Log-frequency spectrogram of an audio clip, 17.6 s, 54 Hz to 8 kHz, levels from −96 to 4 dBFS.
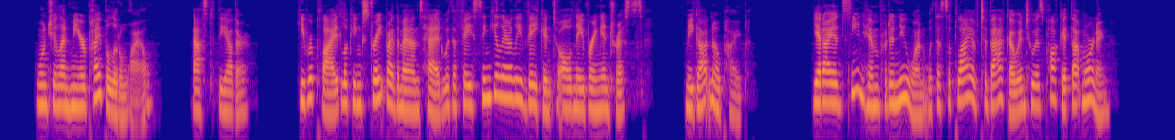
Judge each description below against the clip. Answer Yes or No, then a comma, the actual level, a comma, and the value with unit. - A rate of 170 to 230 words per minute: Yes, average, 175 wpm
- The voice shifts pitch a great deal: No, average, 4.5 semitones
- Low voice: No, medium, 185 Hz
